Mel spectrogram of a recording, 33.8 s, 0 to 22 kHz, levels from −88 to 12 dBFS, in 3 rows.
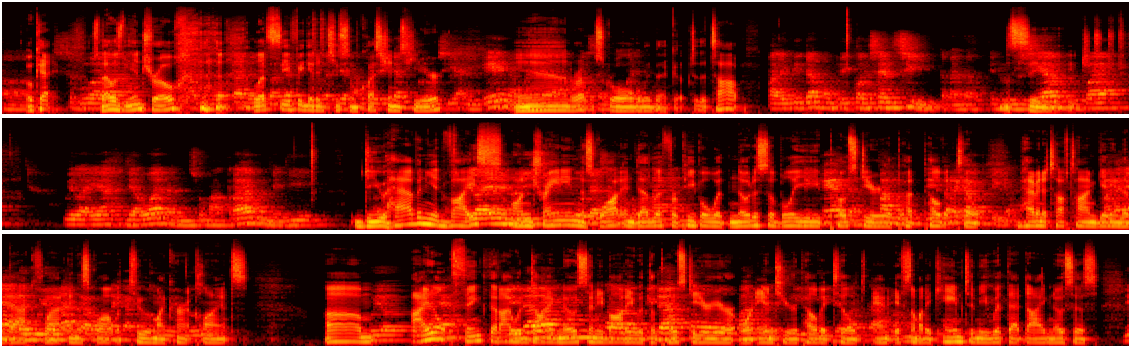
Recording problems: voice in the background; loud; throughout; 6 dB below the speech

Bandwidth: 18.5 kHz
